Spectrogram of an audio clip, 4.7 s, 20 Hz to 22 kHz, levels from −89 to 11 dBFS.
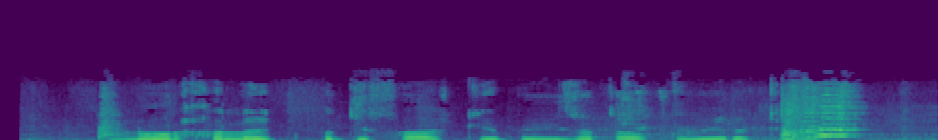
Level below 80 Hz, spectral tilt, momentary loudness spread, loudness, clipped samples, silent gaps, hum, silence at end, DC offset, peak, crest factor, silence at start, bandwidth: -68 dBFS; -5 dB/octave; 7 LU; -24 LUFS; under 0.1%; none; none; 0.35 s; under 0.1%; -6 dBFS; 18 dB; 0.5 s; 10.5 kHz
